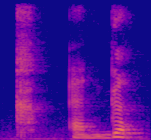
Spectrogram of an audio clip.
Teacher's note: K's and G's are made in the back of the throat, K and G. When children substitute for these two particular sounds, they always make the sound in the front.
